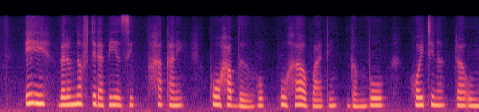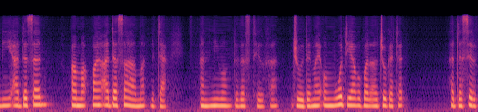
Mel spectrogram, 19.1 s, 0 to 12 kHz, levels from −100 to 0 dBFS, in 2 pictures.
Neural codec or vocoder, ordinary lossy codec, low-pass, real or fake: codec, 16 kHz, 0.2 kbps, FocalCodec; MP3, 96 kbps; 7.2 kHz; fake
